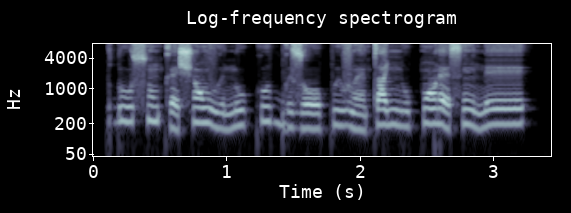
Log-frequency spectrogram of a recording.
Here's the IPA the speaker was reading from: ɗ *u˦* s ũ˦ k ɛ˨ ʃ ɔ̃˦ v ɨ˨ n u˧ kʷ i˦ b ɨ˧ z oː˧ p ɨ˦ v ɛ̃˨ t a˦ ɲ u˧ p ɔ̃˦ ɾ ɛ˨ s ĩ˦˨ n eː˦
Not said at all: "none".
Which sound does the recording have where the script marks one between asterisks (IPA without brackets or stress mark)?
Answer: u˦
